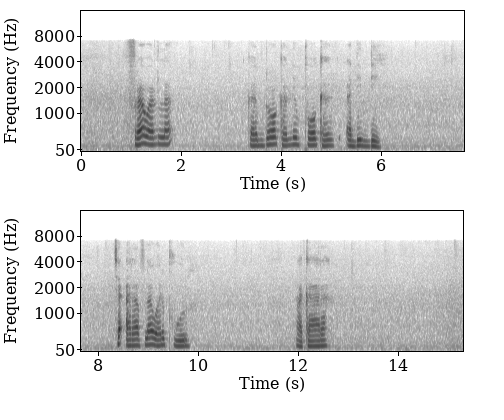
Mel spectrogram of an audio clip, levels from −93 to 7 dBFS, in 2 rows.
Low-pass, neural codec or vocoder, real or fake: 7.2 kHz; none; real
